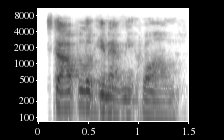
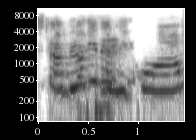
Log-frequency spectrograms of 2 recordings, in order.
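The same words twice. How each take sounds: First: It is said in the speaker's normal voice. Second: It is said in a put-on character voice.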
